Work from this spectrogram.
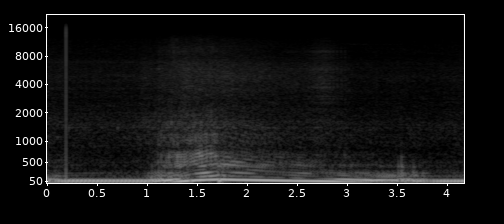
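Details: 2021 Mazda 3 Turbo after CorkSport 80mm cat-back exhaust install and bolts retorqued: engine catches, swells into a deep steady rumble and settles to an even idle with no rubbing or rattle; normal start-up and idle.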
